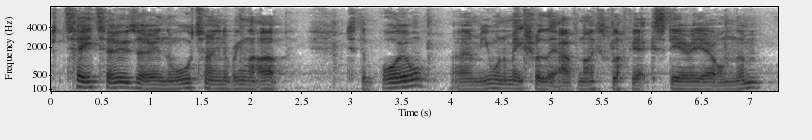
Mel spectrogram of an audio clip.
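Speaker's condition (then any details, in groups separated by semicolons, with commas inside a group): No condition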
